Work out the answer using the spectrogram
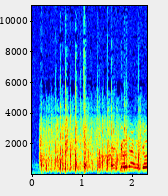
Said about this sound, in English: This video from police body cameras showing the terrifying moments bullets started raining incessantly Sunday night.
